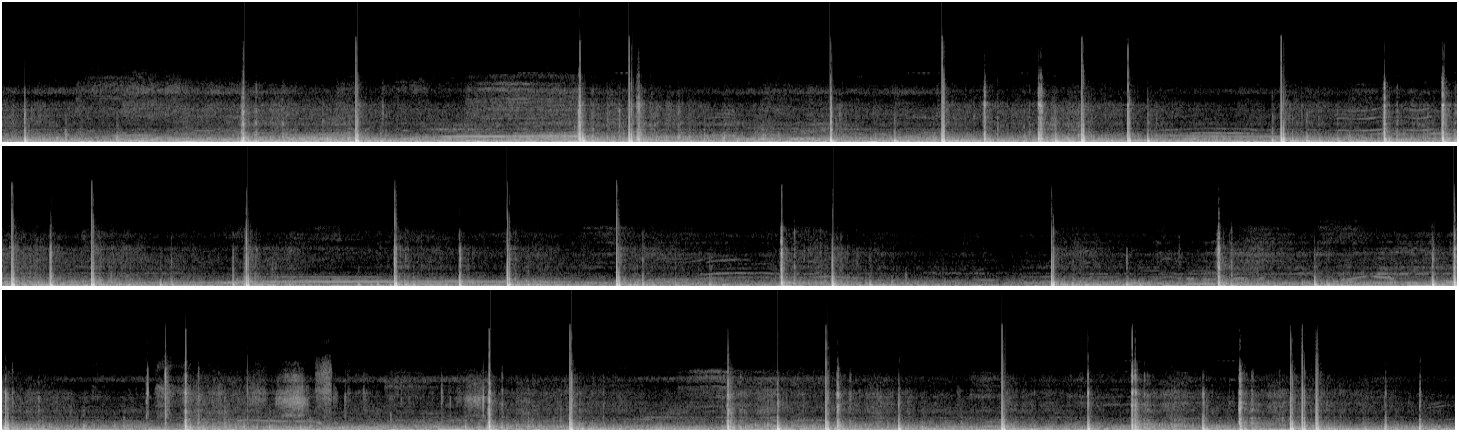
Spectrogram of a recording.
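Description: Aerial fireworks display: shells bursting in a rapid, irregular string of sharp bangs over a continuous low rumble.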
